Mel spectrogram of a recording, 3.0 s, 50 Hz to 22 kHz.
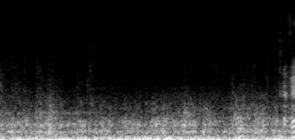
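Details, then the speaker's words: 2013 Nissan Livina 1.6 16-valve K4M driven over small road bumps: low rumbling knock from underneath that disappears when braking, traced to loose front brake calipers on worn slide pins. "já sei que não é ele agora eu sei que o barulho vem do nosso pinças né"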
